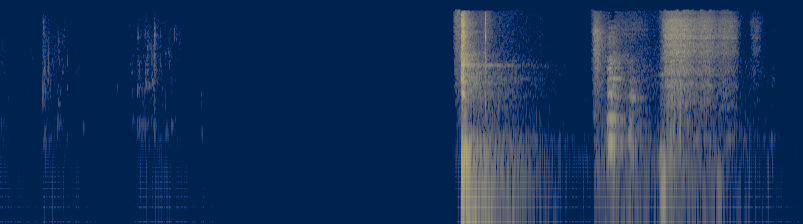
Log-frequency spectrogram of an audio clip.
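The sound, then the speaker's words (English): Liquid splashes into a glass after a few seconds of near silence, coming in a couple of short, sloshing bursts as the glass is swirled to rinse it out. “Oh, wait, should I pour something in? Yeah, yeah. Rinse it out.”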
